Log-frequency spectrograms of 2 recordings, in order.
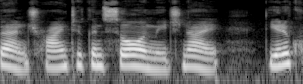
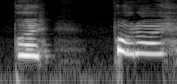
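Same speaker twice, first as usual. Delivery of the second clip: high, sobbing broken start; tearful little dragon; crying; 3 dB louder than usual. A narrator's reading. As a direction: cry and stammer.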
